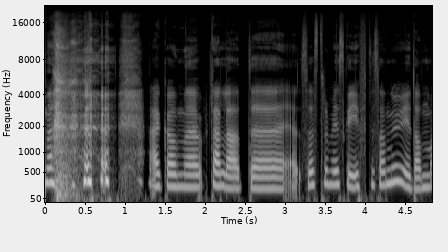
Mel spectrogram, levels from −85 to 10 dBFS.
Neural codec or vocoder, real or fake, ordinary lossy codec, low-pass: vocoder, 44.1 kHz, 128 mel bands every 256 samples, BigVGAN v2; fake; none; 19.8 kHz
